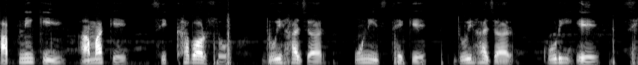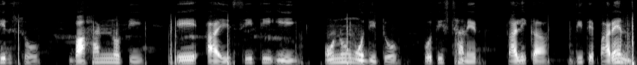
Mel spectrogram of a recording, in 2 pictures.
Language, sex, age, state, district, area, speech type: Bengali, male, 30-45, West Bengal, Nadia, rural, read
